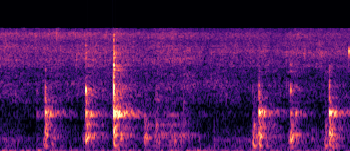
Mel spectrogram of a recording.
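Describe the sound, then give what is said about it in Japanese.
A utensil stirs and scrapes around a pot in quick, uneven strokes, mixing in cake flour sprinkled over the whole pot with the heat turned off, with light metallic clinks against the side and no one talking. “一度火を止めて薄力粉を全体、鍋全体に広がるように振り入れていってください。そしたらすぐ全体混ぜていきますね。”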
